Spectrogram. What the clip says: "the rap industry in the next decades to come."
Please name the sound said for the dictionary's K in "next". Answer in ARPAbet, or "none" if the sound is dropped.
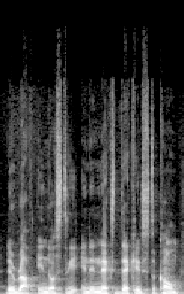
K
